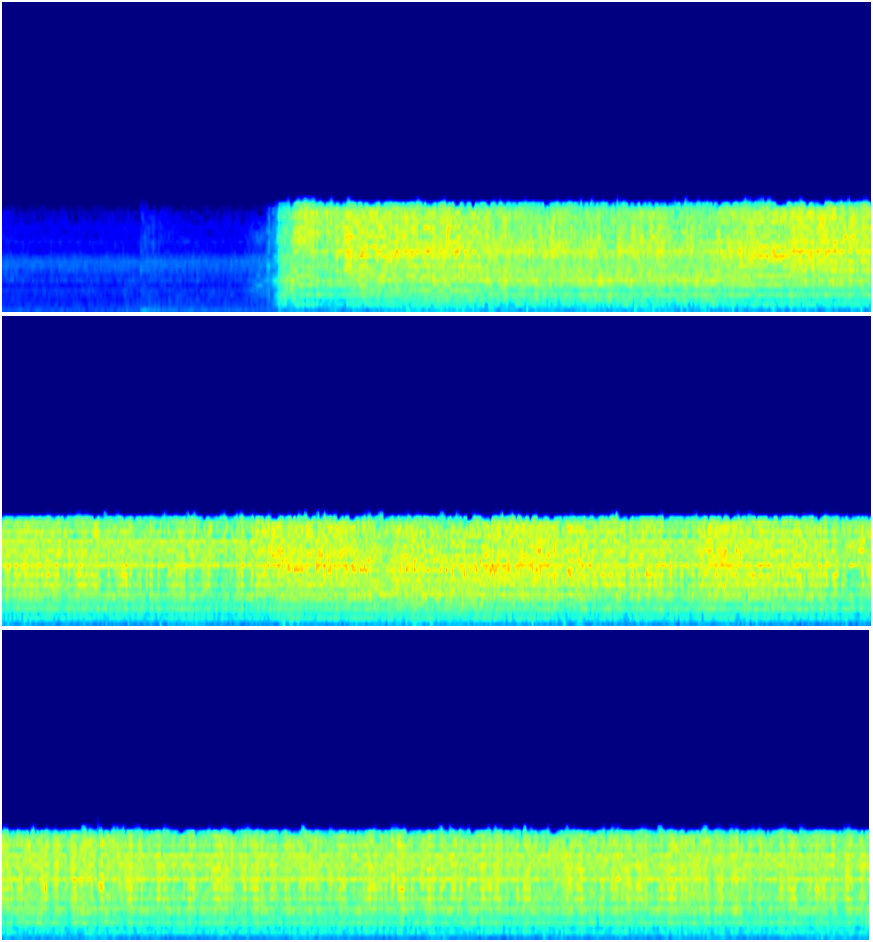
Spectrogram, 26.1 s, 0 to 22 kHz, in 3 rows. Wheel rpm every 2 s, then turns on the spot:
0, 100, 180, 170, 190, 200, 200, 200, 200, 200, 200, 200, 200.
none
